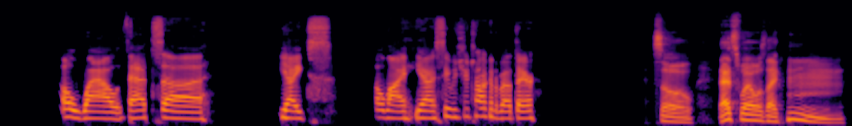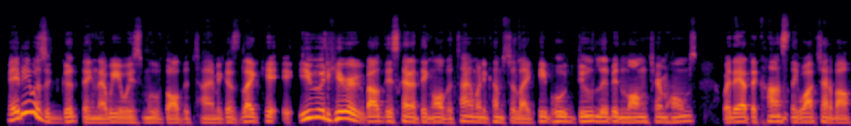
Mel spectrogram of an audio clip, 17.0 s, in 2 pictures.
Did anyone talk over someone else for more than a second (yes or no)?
no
